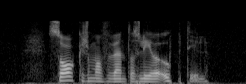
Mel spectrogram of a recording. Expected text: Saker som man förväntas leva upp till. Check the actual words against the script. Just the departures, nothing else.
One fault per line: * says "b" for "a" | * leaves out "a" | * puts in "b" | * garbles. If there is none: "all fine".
all fine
